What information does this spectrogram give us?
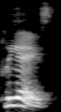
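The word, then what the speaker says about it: plié: okay let's start with plies how do you say plies and she said plie and i say ah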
